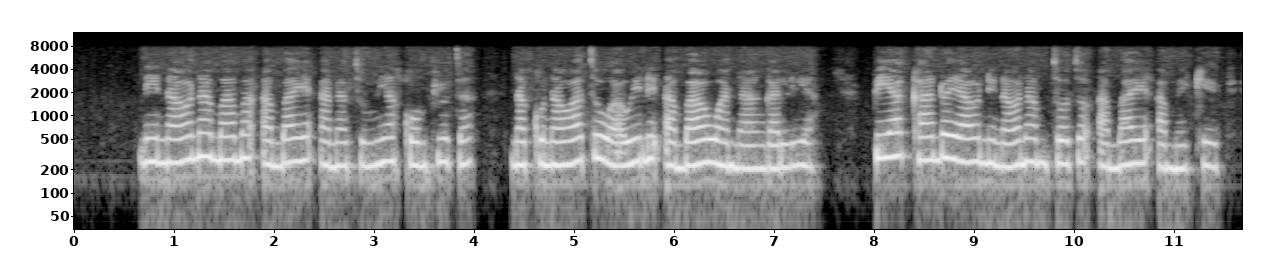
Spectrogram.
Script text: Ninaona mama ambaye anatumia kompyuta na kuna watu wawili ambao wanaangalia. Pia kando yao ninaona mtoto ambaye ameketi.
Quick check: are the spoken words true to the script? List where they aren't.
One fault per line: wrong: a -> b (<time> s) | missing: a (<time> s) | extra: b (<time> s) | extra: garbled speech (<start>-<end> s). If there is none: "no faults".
no faults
